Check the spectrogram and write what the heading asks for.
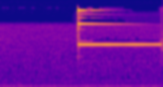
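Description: A single bright electronic ding about a second in, a bell-like tone that rings on evenly for about a second and then cuts off abruptly: the notification-bell sound effect of an animated subscribe/like/bell overlay.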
